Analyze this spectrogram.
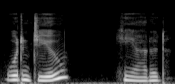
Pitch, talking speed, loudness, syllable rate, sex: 205 Hz, 135 wpm, -15 LUFS, 4.1 syllables/s, female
